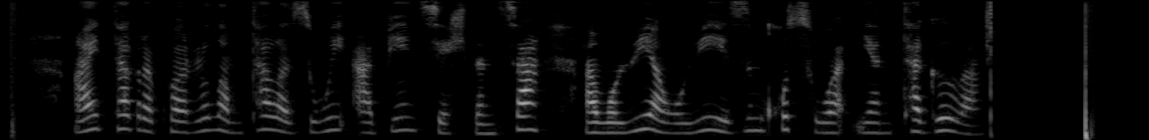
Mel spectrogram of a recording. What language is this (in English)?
Abkhazian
